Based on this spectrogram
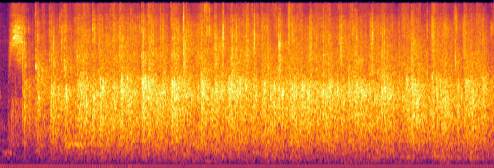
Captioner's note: audience applauding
